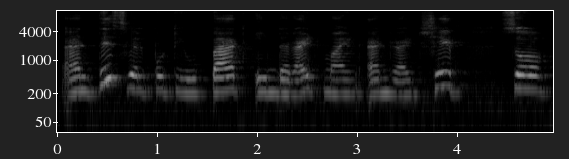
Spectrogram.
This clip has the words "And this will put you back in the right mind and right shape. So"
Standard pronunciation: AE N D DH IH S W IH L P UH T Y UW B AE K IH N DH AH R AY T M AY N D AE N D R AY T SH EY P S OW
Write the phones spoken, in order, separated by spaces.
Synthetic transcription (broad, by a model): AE N D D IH S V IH L P UH T Y UW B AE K IH N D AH R AY T M AY N D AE N D R AY T SH EY P S OW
